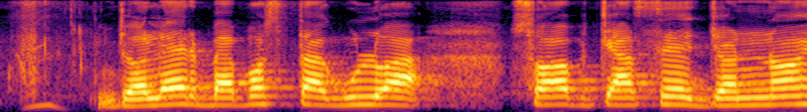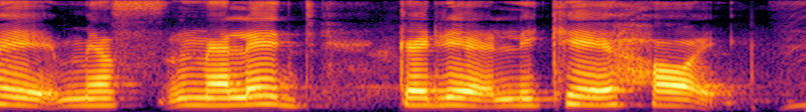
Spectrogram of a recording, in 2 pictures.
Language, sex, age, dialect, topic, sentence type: Bengali, male, <18, Jharkhandi, agriculture, statement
